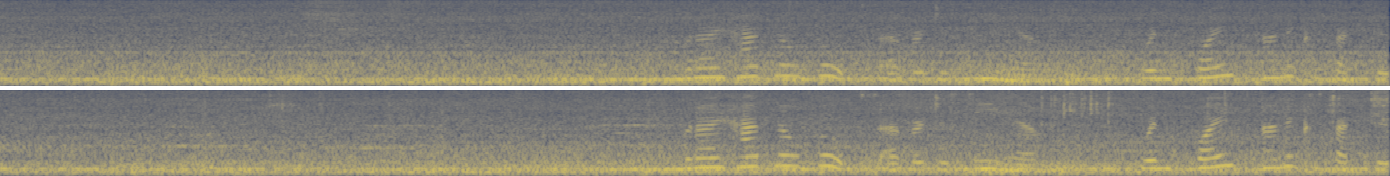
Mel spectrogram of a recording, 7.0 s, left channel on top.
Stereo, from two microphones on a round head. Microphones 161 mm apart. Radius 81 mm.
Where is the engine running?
85° right.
